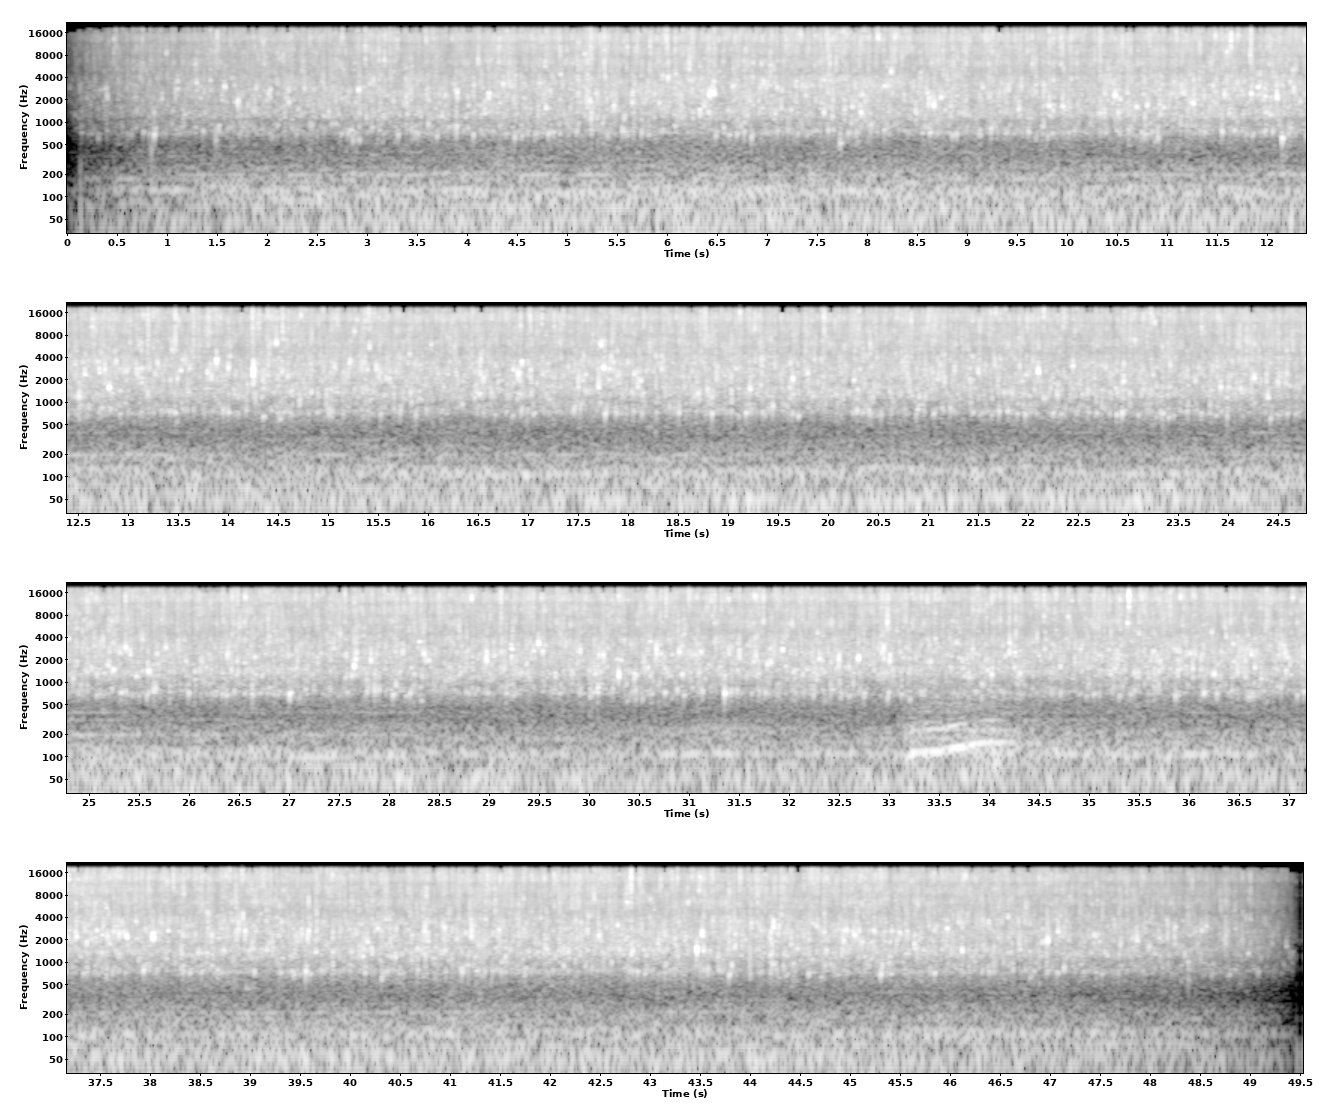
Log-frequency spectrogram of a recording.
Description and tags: A small stream.
field-recording, nature, stream, water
